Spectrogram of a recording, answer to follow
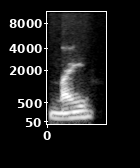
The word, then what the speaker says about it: knife: 65 it says knife people have to pronounce knife it is silent letter it is related with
